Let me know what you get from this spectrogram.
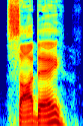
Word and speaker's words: Sade: It's pronounced Sade, Bob. Bro from the 913. It's Sade. From the 720, Sade is pronounced Sade. Bob, you old enough to know that. Thanks, Coach. – Mm-hmm. – Also, it's spelled Sade. – Yeah, S-A-D-E, Sade.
